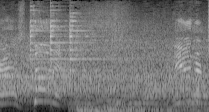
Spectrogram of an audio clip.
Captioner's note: bell dinging; upbeat music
